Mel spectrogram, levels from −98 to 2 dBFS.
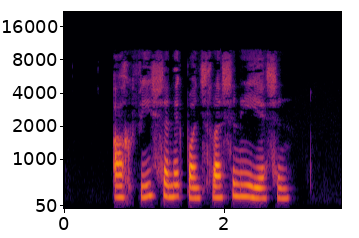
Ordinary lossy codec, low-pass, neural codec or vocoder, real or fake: AAC, 64 kbps; 9.9 kHz; none; real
